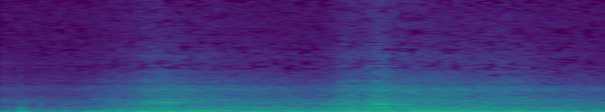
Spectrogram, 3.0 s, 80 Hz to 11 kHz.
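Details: 2001 Toyota Sequoia 4.7 L V8 idling with a steady, even low rumble after misfire repair (P0300, coils swapped around); no shake, and the check engine light no longer flashes.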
